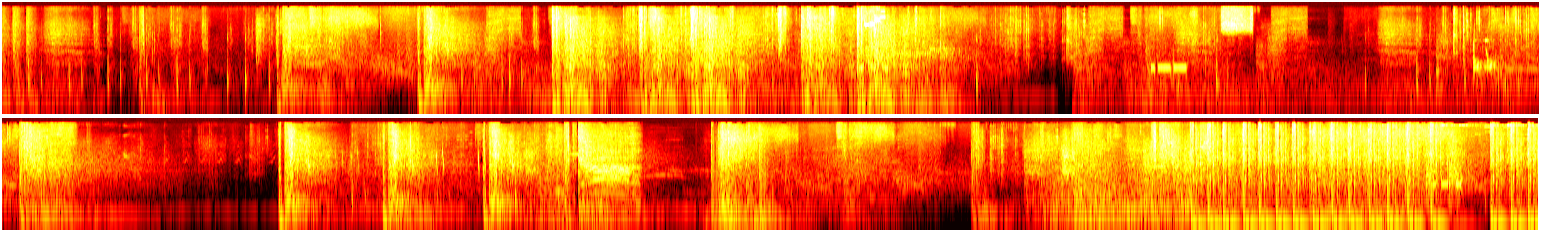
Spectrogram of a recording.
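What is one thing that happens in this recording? Guns fire in sharp, quick shots.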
